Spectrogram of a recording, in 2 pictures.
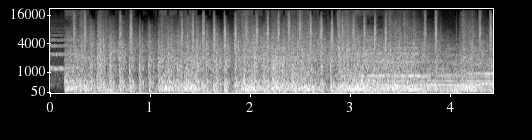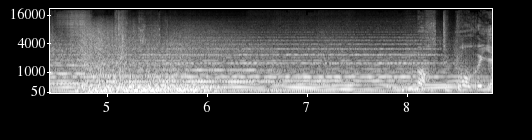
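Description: A firing squad volley in a dramatic audio production: dense, loud rapid gunfire crackling continuously for several seconds with booming echoes, close and overwhelming, easing into a ringing tail.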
